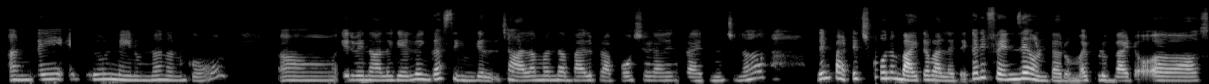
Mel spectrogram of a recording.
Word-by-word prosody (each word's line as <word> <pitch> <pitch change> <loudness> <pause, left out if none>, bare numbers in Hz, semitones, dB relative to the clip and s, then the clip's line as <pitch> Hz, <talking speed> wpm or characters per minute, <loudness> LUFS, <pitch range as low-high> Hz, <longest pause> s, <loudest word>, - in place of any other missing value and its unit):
అంటే, 215 +2 -1 0.3
ఇప్పుడూ 230 0 -5 0.2
నేనున్నాననుకో 195 -2 -3 0.9
ఆహ్, 190 0 -5
24ఏళ్ళు 195 +1 0
ఇంకా 235 +3 +2
సింగిల్. 185 -6 -4 0.2
చాలా 190 -3 +1
మంది 200 0 -1
అబ్బాయిలు 190 +1 -2
ప్రపోజ్ 180 +2 -5
చేయడానికి 185 0 -8
ప్రయత్నించినా, 180 +3 -5 0.7
నేను 285 +4 +4
పట్టిచ్చుకోను 280 +3 +1
బయట 195 +1 +4
వాళ్ళైతే, 175 -3 0
కానీ 285 +4 +4
ఫ్రెండ్సే 245 +2 +8
ఉంటారు. 175 -3 -2
మై - - +1
ఇప్పుడు 200 +1 -3
బయట 180 0 +2 0.2
ఆహ్, 185 -1 +2
స్‌ - - -12
195 Hz, 125 wpm, -24 LUFS, 185-215 Hz, 0.9 s, ఫ్రెండ్సే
